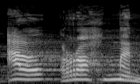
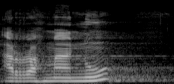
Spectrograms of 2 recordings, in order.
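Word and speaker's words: الرحمن: Alnya, L-nya, bunyi L-nya, L-nya hilang, bunyi lamnya hilang. Bukan Al-Rahman, bukan Ar-Rahman, kan gitu. Jadi di sini ada huruf roknya double. Roh, ini anunya apa? Huruf rohnya ini mati disukun. Gitu. Ar-Rahman. Ini kan bacanya panjang.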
